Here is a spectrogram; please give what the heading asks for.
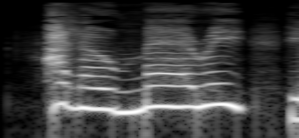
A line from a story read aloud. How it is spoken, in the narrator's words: cried as he swooped over our heads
